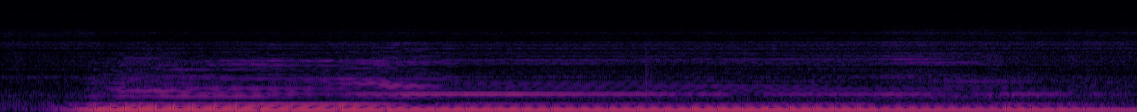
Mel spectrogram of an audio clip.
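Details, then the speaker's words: Whirlpool gas water heater, about four and a half years old: a loud, deep droning hum with rapid pulsing flutter every time the burner fires, a problem for a couple of months; the manufacturer blamed the burner, which needed replacing. "a couple month ago it becomes to make a very loud vibration noise every time the burner comes on like this"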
